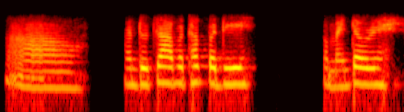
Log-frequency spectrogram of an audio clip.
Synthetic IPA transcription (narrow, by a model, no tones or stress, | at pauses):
a | ɐdut͡ʃabɐtʰɐk̚pɐdi | kɐmajntawɾe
